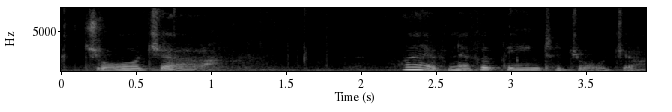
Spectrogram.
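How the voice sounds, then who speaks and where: A woman with an Australian accent. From Australia, Tasmania. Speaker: watercolour artist. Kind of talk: live painting tutorial chat. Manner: casual, hesitant with fillers.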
